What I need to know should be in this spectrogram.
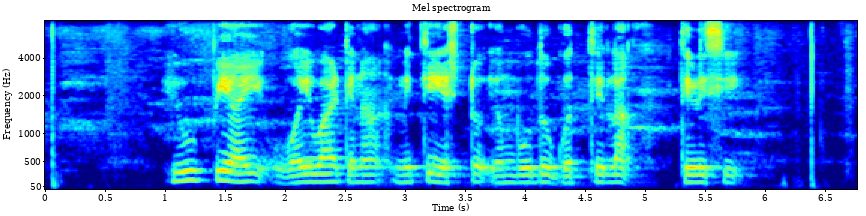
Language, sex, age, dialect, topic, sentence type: Kannada, male, 25-30, Central, banking, question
